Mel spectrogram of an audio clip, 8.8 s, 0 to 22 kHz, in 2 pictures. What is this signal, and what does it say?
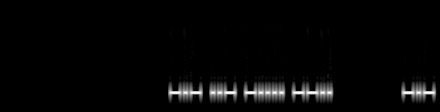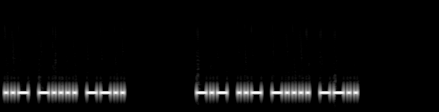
Morse code, heard as a keyed tone, about 36 wpm, 700 Hz. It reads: KU6Z KU6Z KU6Z
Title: USA Call Signs - 4 Characters - Repeated 3x - 35wpm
